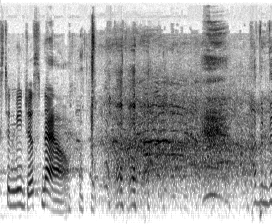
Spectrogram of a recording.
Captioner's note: laughter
